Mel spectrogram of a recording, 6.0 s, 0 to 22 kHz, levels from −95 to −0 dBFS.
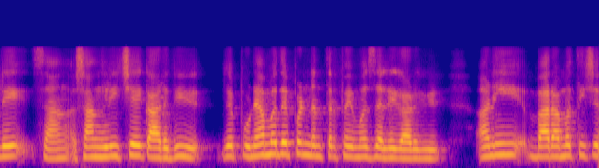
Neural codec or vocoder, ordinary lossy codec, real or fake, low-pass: codec, 16 kHz, about 1 kbps, DyCAST, with the encoder's durations; none; fake; none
